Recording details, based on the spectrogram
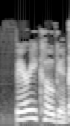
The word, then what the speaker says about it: Barry Keoghan: Just to let everybody know that, yes, I am pronouncing it correctly. You probably would pronounce it incorrectly. You did not do the research, as I have done. So here's your proof. – Barry Keoghan.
